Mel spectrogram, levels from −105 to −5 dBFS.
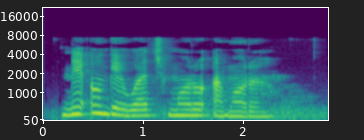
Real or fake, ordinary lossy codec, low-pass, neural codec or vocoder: real; none; 7.2 kHz; none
